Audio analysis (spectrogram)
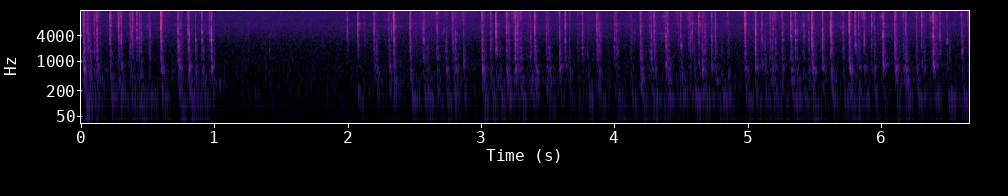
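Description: Fingertips of both hands type continuously on a backlit MacBook Pro keyboard, its plastic keycaps set in an aluminum body resting on a desk. Many fast, bright, clicky key taps run in dense bursts, with a brief quiet pause about a second in before the typing resumes.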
